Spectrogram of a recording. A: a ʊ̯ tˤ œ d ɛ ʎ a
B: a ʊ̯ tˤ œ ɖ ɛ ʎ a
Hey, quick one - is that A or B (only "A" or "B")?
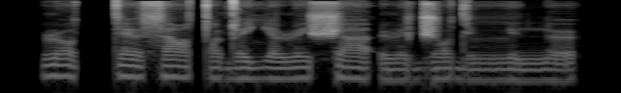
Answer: B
